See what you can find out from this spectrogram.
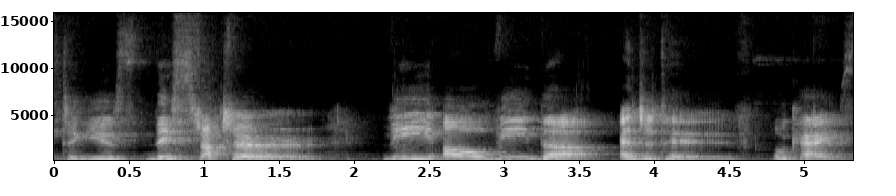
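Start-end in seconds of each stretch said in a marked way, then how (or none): none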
